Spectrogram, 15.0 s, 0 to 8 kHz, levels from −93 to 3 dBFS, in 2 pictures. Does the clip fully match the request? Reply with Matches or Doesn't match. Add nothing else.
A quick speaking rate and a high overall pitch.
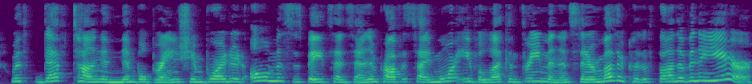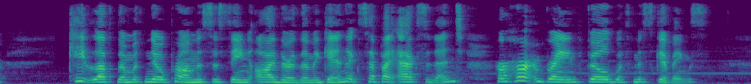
Matches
